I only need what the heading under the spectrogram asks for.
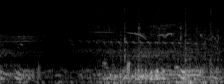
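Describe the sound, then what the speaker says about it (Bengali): Oman Teddy and Kashuri pigeons coo softly at close range in a loft, a low murmuring burble that swells and continues steadily through the second half with faint background noise. "দেখেন ভিউয়ার্স, অসাধারণ কবুতর"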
